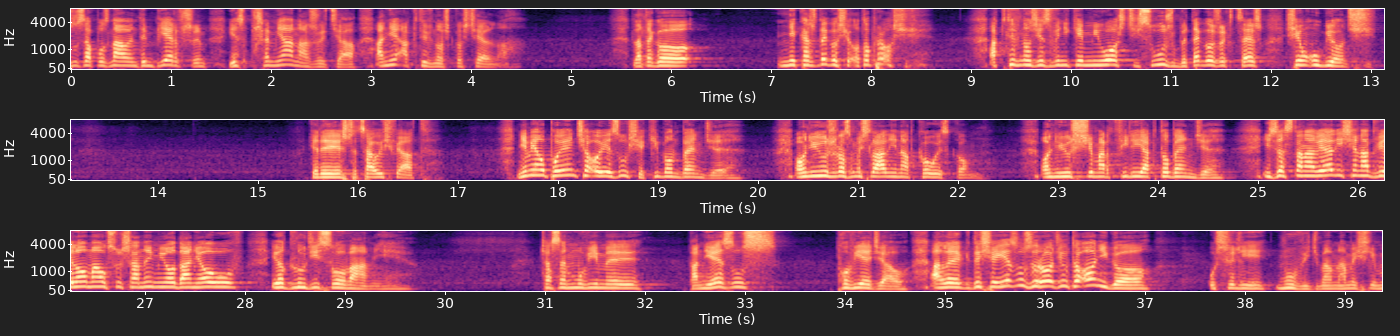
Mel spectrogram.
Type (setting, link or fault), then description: setting, large echoing room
